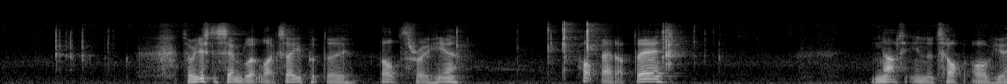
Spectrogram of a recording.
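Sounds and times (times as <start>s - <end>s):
plastic parts clicking together: 4.6s - 6.0s, 6.6s - 7.3s.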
